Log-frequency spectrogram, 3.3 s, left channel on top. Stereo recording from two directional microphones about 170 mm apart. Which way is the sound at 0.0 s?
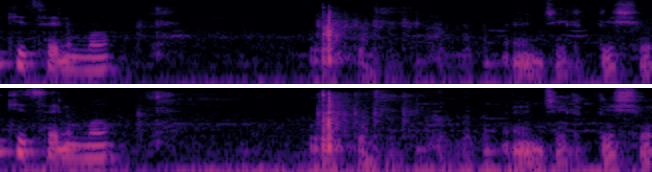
20° left (ahead or behind).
